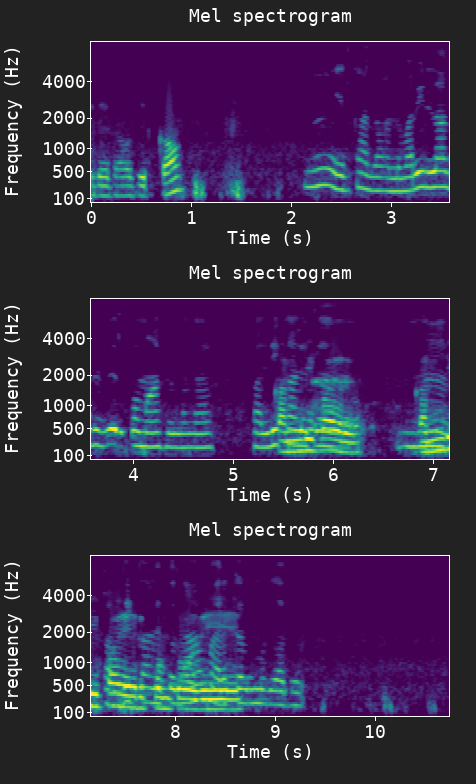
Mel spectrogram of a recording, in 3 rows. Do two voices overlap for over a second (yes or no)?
yes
